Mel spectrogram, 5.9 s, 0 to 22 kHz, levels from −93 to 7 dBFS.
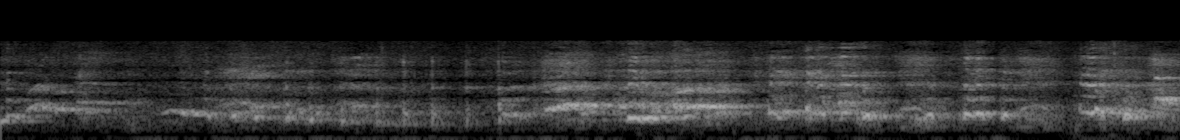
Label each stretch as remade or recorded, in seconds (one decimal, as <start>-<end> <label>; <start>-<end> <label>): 0.0-0.6 recorded; 0.6-4.1 remade; 4.1-5.9 recorded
